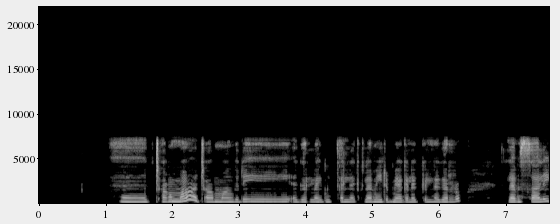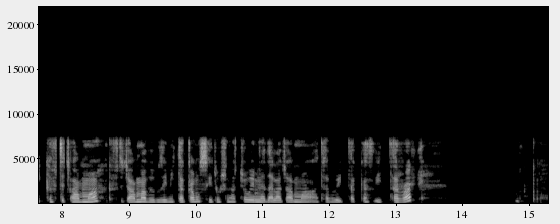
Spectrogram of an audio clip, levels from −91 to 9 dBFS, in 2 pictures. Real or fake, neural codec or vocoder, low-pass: real; none; 7.2 kHz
